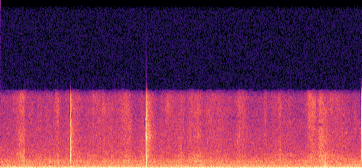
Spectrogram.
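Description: A few sharp, isolated pops from finger knuckles being cracked in a quiet room.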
